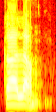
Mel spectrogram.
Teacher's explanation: Next కలం. కలంలో మనం ఎలాంటి జట్కా పదాలు అనేవి చూస్తలేము కాబట్టి కలం అనేది ఒక అల్ప ప్రాణాక్షరం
